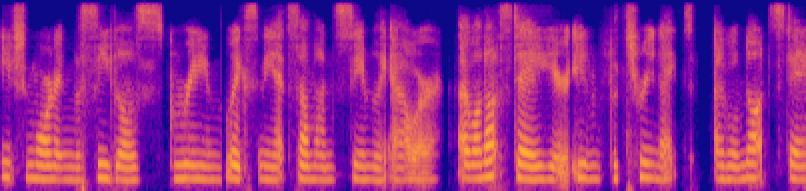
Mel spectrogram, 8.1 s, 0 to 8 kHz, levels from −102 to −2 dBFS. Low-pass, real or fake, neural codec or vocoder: 7.2 kHz; fake; codec, 44.1 kHz, 2.6 kbps, DAC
